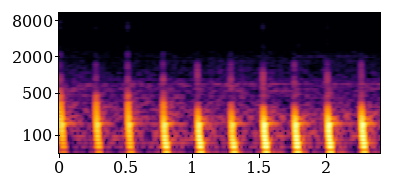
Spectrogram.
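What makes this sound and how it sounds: Nine quick, even taps on the bottom of a sourdough loaf after 40 minutes of baking give short, dull, low thumps with almost no ring. The hollow sound shows the bread is done.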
